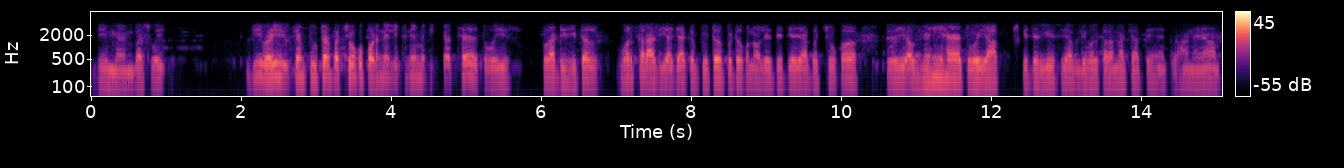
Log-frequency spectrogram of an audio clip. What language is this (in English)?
Hindi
